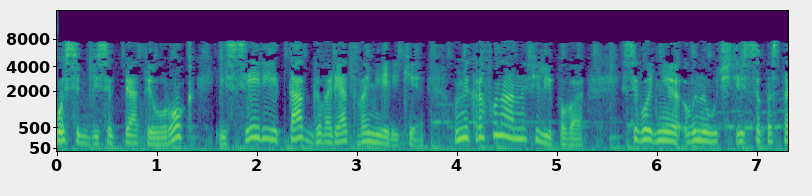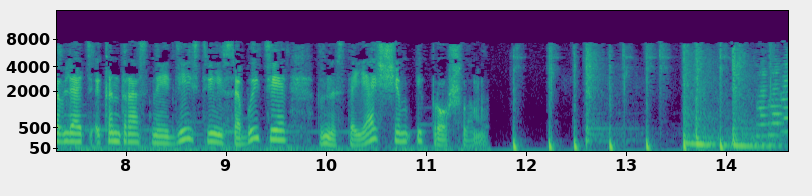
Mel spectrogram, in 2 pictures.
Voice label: russian english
